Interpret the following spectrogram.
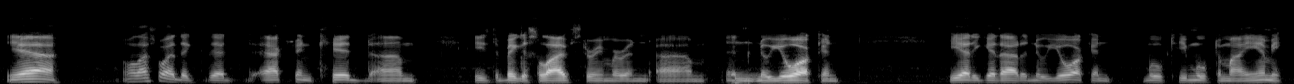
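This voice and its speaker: A man's voice: low voice, fairly even intonation, slow, clean tone, no echo, highs cut off. A man with a Boston accent in casual chat on a live stream, rambling with many restarts.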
